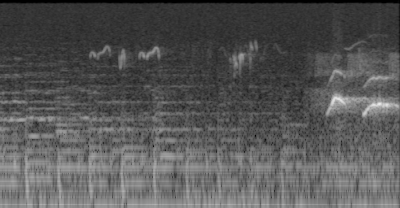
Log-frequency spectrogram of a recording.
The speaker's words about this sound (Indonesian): Hei, lihat ke atas sahabatku. Seekor burung undan yang elok dan dapat bernyanyi.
